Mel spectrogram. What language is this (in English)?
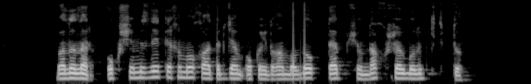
Uyghur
